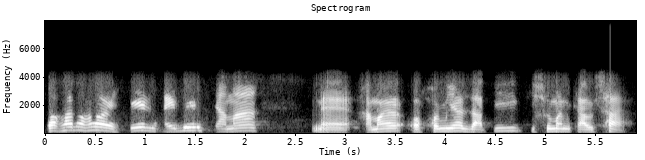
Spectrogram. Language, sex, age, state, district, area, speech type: Assamese, male, 30-45, Assam, Lakhimpur, urban, conversation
